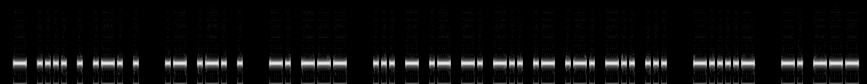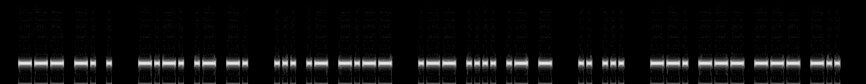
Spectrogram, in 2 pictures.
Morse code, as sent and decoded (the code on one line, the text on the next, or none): - .... .-. / .- .-. / -. --- / ... - .- -. -.. .- .-. -.. ... / -....- / -. --- / --- -. / -.-. .- -. / ... .- -.-- / .-- .... .- - / .. ... / --. --- --- -..
THERE ARE NO STANDARDS - NO ONE CAN SAY WHAT IS GOOD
